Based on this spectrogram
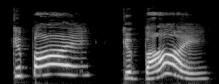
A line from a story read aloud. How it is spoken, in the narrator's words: Lamchop cried out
